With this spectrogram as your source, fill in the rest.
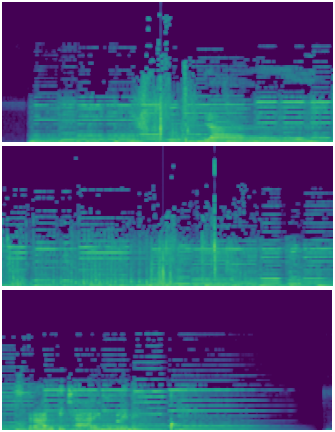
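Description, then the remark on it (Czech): A bright, busy musical intro jingle with chiming bell-like tones and swooping synth glides, playing steadily for about thirteen seconds with a brief shout and a few spoken words, then ending abruptly. “Ale to až po znělce”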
